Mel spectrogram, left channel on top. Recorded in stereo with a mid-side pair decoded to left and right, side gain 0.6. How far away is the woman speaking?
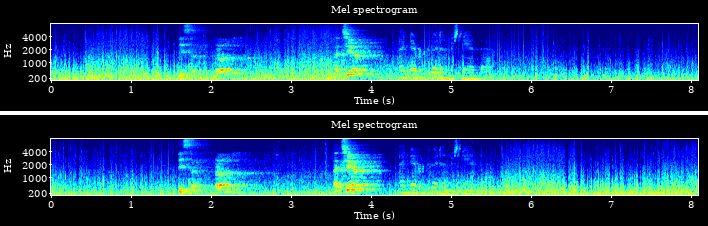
About 7 m.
